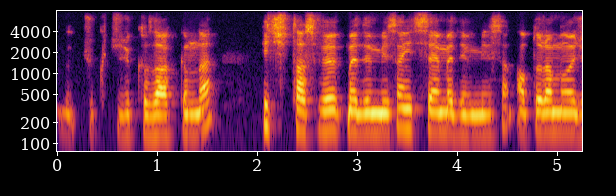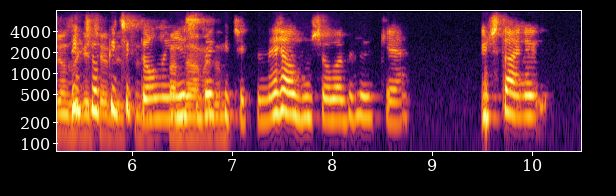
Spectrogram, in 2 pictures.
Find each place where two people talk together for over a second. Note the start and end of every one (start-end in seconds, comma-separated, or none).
5.5-7.0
